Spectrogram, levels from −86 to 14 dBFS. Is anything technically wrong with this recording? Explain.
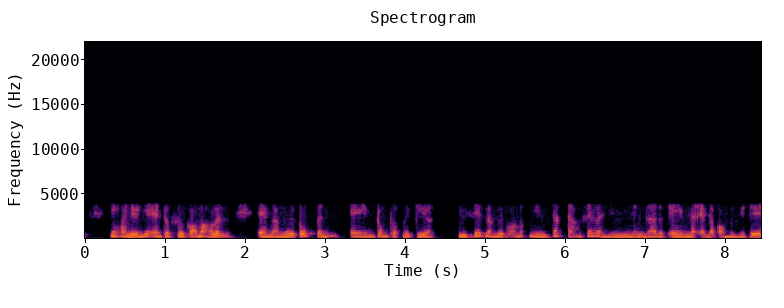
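Yes. Throughout, the speech carries AMR narrowband mobile codec damage. Nothing above 4 kHz survives, and the low-rate vocal-tract model with sparse pulse excitation makes the speech plainly buzzy and synthetic, which points to a mode near 7.4 kbps.

Lost AMR speech frames occur twice, from 0.38 to 0.47 s and from 5.30 to 5.35 s. The decoder fills each gap by repeating the last pitch and vocal-tract settings at falling gain. The first gap fits about 40 ms, or two frames, and is heard as a short smeared dip. The second fits a single 20 ms frame and is a briefer warble.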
